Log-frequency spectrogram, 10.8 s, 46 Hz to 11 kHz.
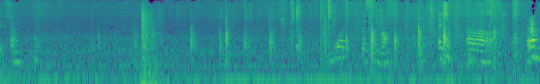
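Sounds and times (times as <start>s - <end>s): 
quiet room hum: 0.0s - 10.8s
door shutting with a firm thud: 2.8s - 3.4s
speech: 8.8s - 10.0s.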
